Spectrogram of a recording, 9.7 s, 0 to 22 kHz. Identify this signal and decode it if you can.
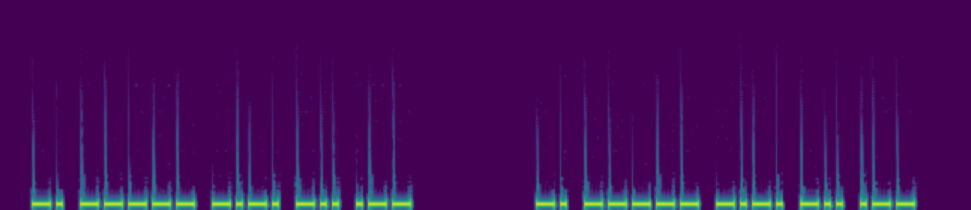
Morse code, heard as a keyed tone, about 21 wpm, 700 Hz. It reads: N0CDW N0CDW
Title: USA Call Signs - 5 Characters - Repeated 2x - 20wpm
